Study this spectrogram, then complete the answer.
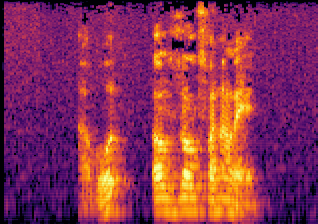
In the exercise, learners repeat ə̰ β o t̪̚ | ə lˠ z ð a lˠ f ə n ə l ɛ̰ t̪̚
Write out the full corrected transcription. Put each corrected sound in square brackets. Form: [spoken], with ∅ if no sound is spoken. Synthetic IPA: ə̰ β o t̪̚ | ə lˠ z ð [ə] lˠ f ə n ə l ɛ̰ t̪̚

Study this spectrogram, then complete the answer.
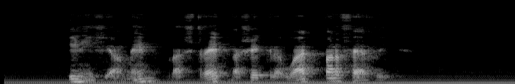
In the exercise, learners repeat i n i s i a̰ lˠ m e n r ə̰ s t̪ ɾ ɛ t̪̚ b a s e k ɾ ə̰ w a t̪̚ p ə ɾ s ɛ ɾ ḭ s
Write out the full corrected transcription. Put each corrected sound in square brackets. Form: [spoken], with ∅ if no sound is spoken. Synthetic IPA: i n i s i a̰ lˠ m e n [l] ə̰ s t̪ ɾ ɛ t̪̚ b a s e k ɾ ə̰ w a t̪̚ p ə ɾ [f] ɛ [r] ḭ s

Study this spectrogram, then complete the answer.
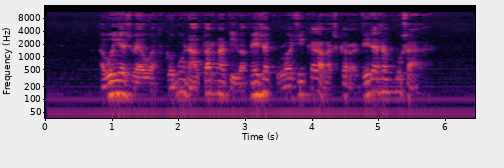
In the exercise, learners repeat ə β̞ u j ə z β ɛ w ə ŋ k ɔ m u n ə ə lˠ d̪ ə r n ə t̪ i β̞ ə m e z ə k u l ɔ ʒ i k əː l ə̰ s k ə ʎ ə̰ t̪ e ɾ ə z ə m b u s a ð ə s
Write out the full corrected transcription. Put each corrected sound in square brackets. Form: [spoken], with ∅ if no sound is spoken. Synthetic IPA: ə β̞ u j ə z β ɛ w ə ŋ k ɔ m u n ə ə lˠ [t̪] ə r n ə t̪ i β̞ ə m e z ə k u l ɔ ʒ i k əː l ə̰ s k ə [r] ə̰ t̪ e ɾ ə z ə m b u s a ð ə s

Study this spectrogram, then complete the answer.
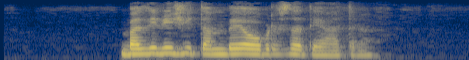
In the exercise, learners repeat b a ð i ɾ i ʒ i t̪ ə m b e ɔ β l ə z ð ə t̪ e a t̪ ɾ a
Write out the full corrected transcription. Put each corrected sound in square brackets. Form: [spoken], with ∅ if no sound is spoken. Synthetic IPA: b a ð i ɾ i ʒ i t̪ ə m b e ɔ β [ɾ] ə z ð ə t̪ e a t̪ ɾ [ə]

